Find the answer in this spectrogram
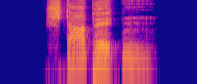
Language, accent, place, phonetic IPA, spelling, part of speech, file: German, Germany, Berlin, [ˈʃtaːpl̩tn̩], stapelten, verb, De-stapelten.ogg
- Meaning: inflection of stapeln: 1. first/third-person plural preterite 2. first/third-person plural subjunctive II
